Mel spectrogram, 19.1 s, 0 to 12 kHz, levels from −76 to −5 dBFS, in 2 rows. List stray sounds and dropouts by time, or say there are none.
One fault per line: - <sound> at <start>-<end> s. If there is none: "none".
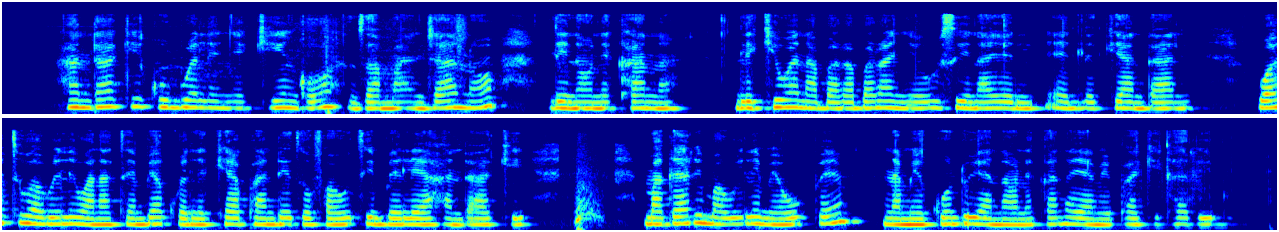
- whoosh at 13.9-14.1 s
